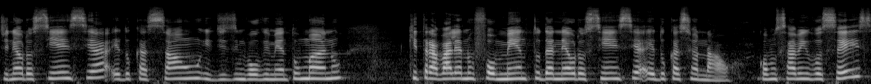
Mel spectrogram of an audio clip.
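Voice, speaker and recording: Fairly even intonation in a woman's high voice. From Brazil. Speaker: neuroscience educator, speaker. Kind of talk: lecture. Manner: halting.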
